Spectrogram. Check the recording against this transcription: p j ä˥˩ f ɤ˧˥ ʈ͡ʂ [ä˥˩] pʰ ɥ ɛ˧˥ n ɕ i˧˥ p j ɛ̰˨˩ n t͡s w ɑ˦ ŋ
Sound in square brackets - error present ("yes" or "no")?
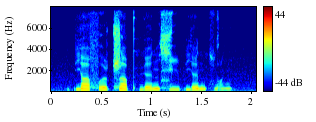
no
